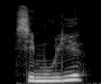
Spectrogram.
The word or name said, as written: semulje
